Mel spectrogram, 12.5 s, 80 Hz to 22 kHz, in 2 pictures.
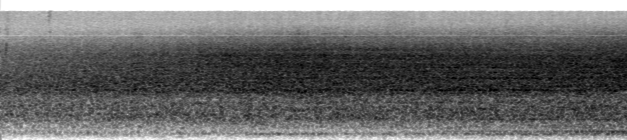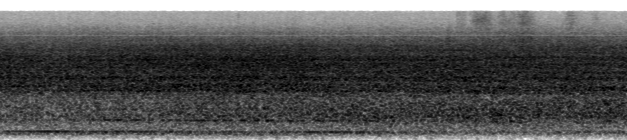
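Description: EU07 electric locomotive and its passenger coaches passing on the track: a steady rolling rush of wheels on rails that grows louder as the coaches come by, with a faint steady hum underneath.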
